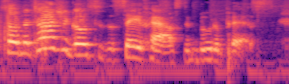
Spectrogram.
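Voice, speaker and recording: A woman recapping a movie in a casual, animated way, full of slang and playful exclamations. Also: mid-range voice, moderate pace, soft background music, rough recording. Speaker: movie reviewer.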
